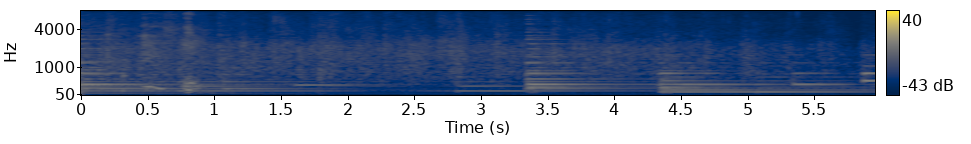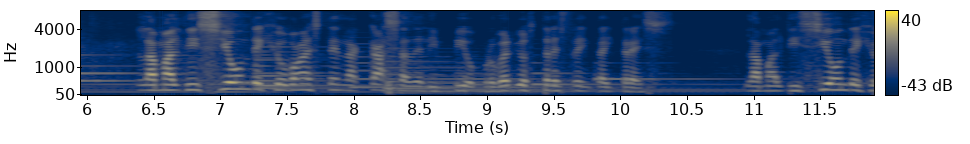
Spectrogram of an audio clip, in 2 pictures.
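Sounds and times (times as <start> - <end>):
audience applauding: 0.0 - 6.8
sustained keyboard chords: 0.0 - 11.0
speech: 6.4 - 11.8.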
